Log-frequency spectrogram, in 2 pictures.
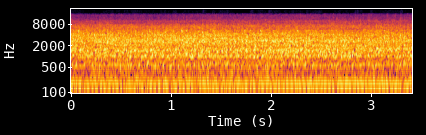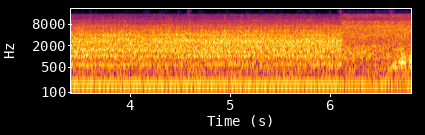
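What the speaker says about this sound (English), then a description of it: "Got a little 10-inch auger." A tractor-driven 10-inch grain auger unloads grain in winter with a steady, loud, low mechanical drone that holds constant throughout and shifts slightly in tone near the end.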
